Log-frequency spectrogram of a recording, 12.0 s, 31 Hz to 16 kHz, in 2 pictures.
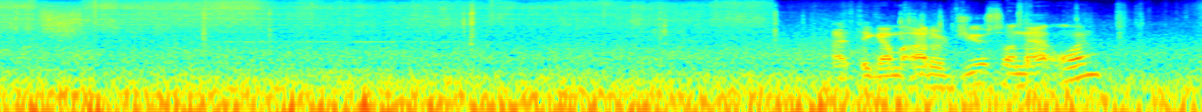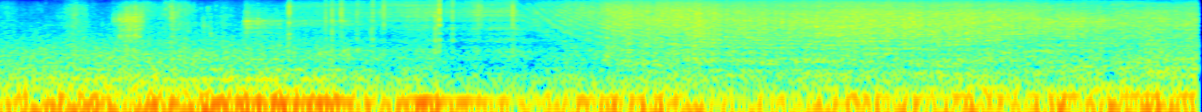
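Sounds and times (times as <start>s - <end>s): cutting torch hiss and sizzle: 0.0s - 4.0s, 6.6s - 12.0s.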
